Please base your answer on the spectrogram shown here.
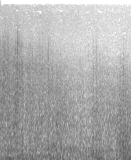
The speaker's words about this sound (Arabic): إيه ده؟ في إيه؟ ما تقلقوش، ده صوت البرق، إحنا متعودين عليه هنا.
